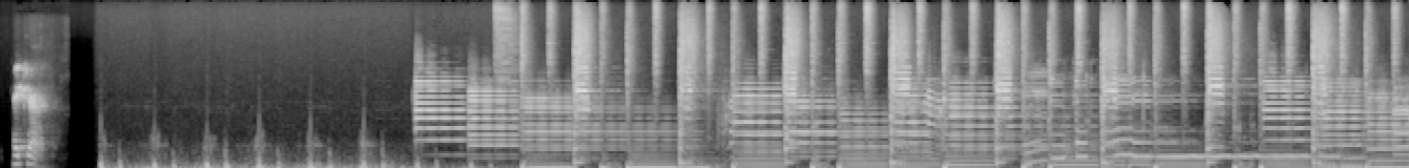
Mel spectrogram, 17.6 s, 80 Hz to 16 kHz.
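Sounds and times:
speech: 0:00.2 - 0:00.7
heartbeat: 0:01.2 - 0:06.8
music with bright tones and strong percussion: 0:05.2 - 0:10.5, 0:11.2 - 0:13.2, 0:13.8 - 0:17.3.

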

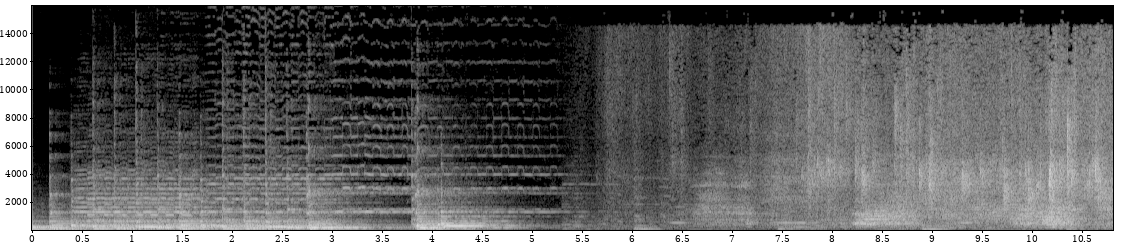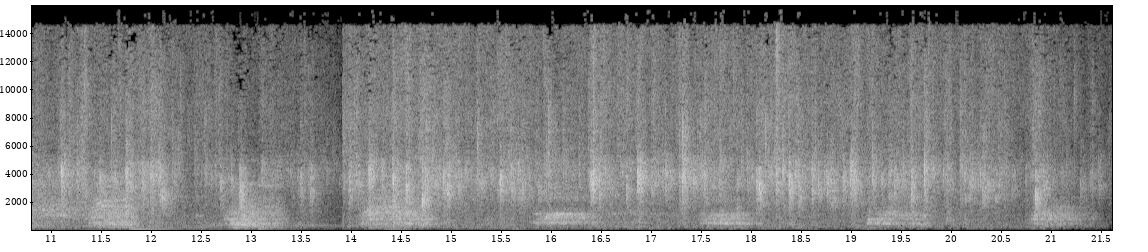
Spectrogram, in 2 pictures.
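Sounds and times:
short tonal music: 0:00.0 - 0:06.7
cold shower spray of water splashing down: 0:05.6 - 0:21.6.

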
